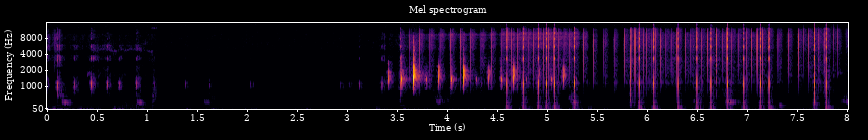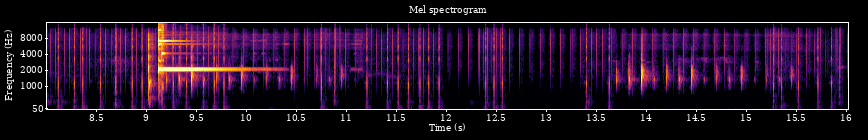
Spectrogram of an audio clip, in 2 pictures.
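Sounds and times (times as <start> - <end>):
phone message alert chime: 9.0 - 10.2.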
